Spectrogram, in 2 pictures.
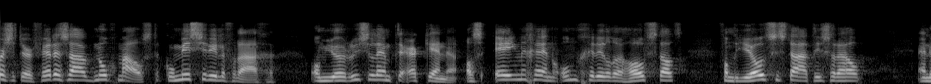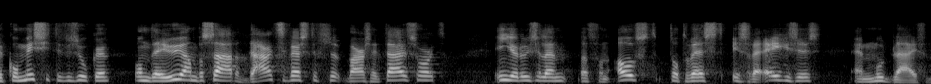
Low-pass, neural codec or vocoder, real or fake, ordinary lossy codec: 7.2 kHz; codec, 16 kHz, 0.8 kbps, ZipCodec; fake; none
